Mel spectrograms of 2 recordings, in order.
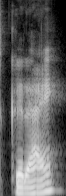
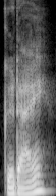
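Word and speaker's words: ぐらい: I mean, I guess if you said it very slowly, it would be, but instead it's gurai, that a and e combine to make an I sound like your I, gurai.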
